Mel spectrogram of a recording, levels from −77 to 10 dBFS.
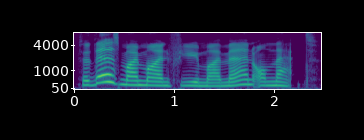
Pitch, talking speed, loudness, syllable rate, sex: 220 Hz, 240 wpm, -18 LUFS, 4.7 syllables/s, female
